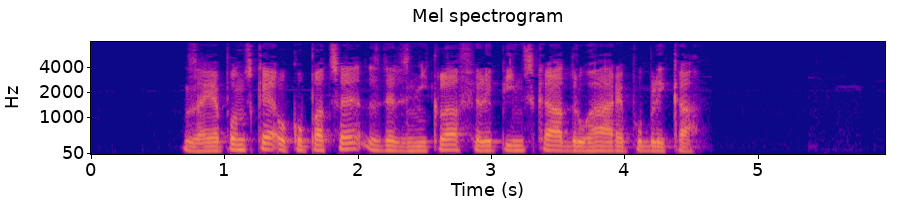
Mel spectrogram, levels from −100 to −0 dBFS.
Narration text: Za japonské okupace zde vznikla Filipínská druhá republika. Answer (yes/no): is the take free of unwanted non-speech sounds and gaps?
yes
